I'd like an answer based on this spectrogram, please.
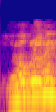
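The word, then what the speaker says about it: haemoglobin: लोग गलती करते हैं यहां पे हम बोलते हैं ही लेकिन लिखते हैं एच ए ई जैसे हो हे बट we read it एज ही तो ए इज साइलेंट ओके तो एच ए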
